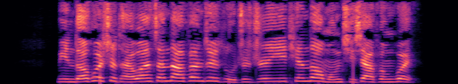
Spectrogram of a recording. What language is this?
Chinese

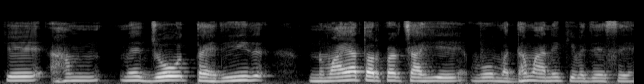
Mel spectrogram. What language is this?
Urdu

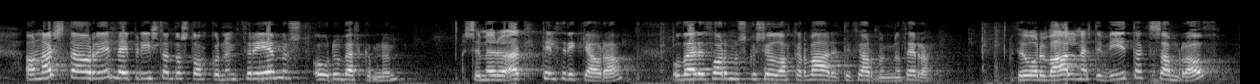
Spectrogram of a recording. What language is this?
Icelandic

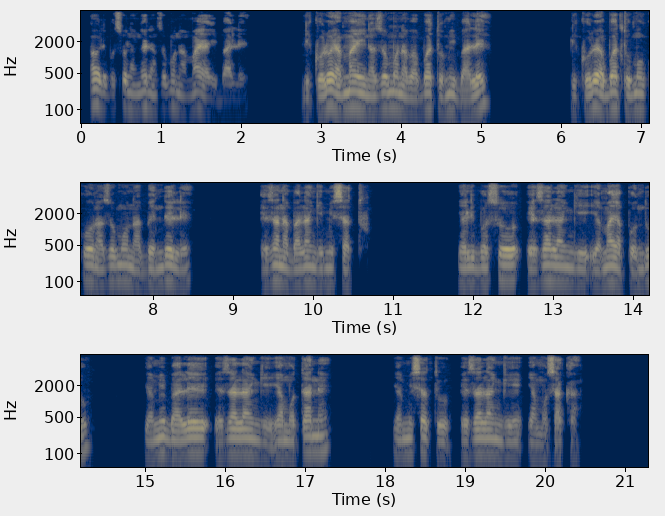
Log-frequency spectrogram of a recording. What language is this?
Lingala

